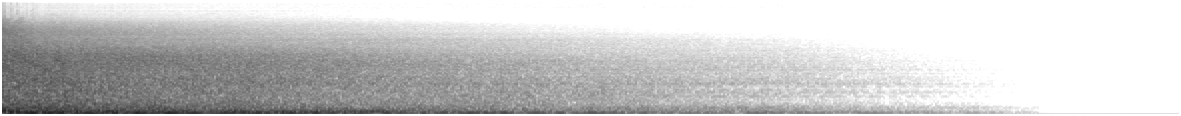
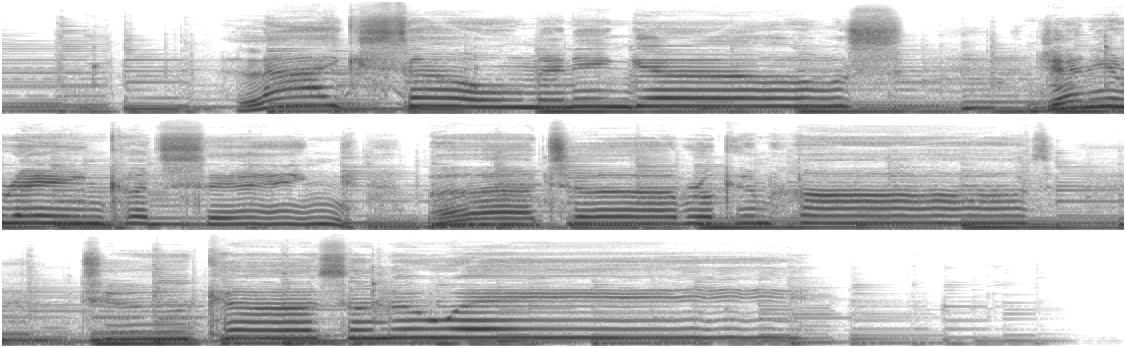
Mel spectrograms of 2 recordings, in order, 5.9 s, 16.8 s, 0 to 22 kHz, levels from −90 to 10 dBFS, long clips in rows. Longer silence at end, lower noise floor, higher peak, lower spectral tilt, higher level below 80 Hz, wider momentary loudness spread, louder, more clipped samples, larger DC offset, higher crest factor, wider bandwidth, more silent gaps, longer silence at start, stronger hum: first, 2.1 s vs 0.5 s; first, under -90 dBFS vs -52 dBFS; about the same, 0 dBFS vs -2 dBFS; about the same, -5.5 dB/octave vs -6 dB/octave; first, -20 dBFS vs -56 dBFS; first, 23 LU vs 11 LU; about the same, -17 LUFS vs -19 LUFS; neither; neither; about the same, 18 dB vs 16 dB; second, 11.5 kHz vs 15.5 kHz; neither; about the same, 0 s vs 0 s; neither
